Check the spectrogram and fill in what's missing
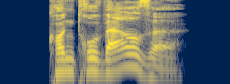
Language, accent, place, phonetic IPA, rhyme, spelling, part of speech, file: German, Germany, Berlin, [kɔntʁoˈvɛʁzə], -ɛʁzə, kontroverse, adjective, De-kontroverse.ogg
- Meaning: inflection of kontrovers: 1. strong/mixed nominative/accusative feminine singular 2. strong nominative/accusative plural 3. weak nominative all-gender singular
